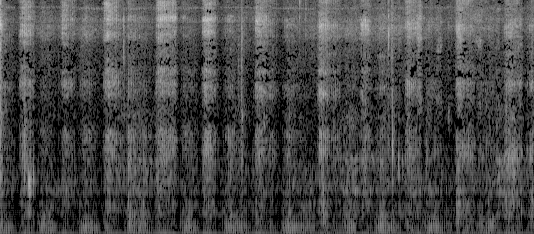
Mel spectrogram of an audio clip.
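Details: Pregnant mother cat purring just before labour begins, a deep throbbing purr rising and falling in steady waves about twice a second, close and continuous throughout, with light rustling above.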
